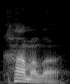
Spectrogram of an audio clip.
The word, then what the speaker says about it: Kamala: do you call Ivanka Ivanka then call Kamala Kamala then call vice president Harris vice president Kamala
